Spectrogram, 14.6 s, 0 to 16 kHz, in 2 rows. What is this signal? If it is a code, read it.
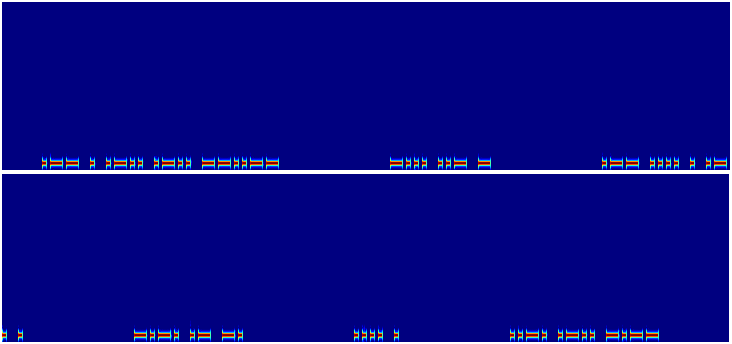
Morse code, heard as a keyed tone, about 31 wpm, 700 Hz. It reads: WELL, BUT WHERE CAN HE FLY
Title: 4x Word-Spacing - Sentences from Top 500 Words - 30wpm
